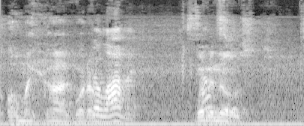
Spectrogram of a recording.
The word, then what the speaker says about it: Willamette: possible places, is from Willamette Valley, Oregon. I thought it was pronounced Willamette. It's Willamette. Google it. Willamette. Willamette. I've been putting the wrong emphasis on the wrong syllable all this time.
